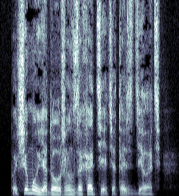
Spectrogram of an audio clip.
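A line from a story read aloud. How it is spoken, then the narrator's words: Displeased mutter. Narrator (Russian): пробормотал я недовольным тоном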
